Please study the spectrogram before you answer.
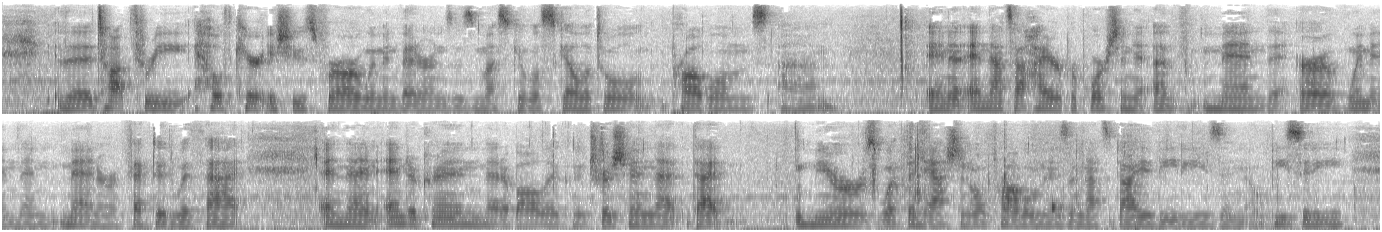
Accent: Bend, Oregon, United States; I'm from Bend, Oregon.

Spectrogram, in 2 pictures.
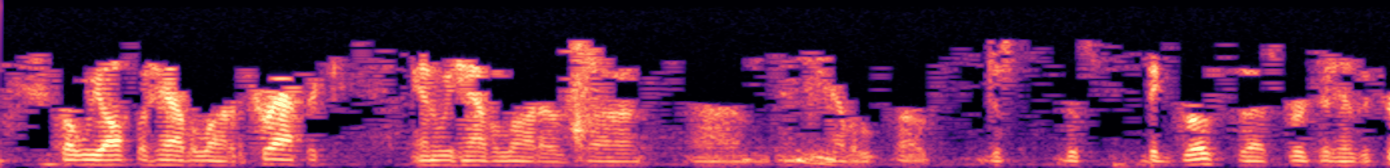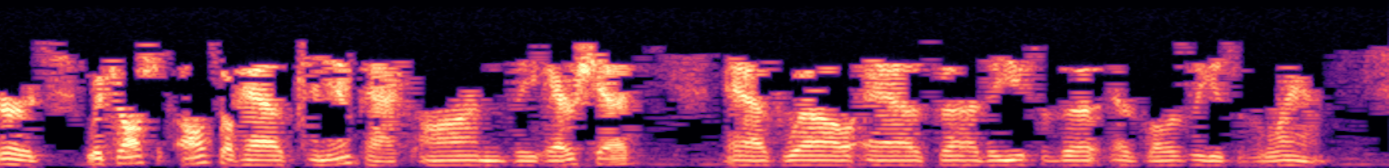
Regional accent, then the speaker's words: Walla Walla, Washington, United States; I grew up in Walla Walla.

